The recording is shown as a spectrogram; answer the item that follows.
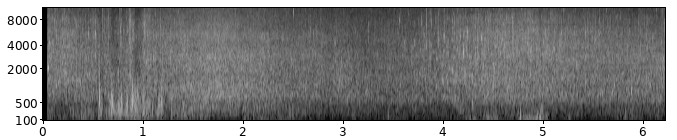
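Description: Seawater surging up through a hole in a rock shelf, gurgling and splashing over the steady wash of surf. A burst of splashy gurgles comes about a second in, and a deeper gush near the end.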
